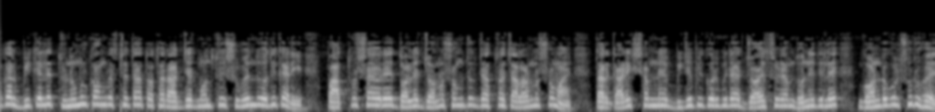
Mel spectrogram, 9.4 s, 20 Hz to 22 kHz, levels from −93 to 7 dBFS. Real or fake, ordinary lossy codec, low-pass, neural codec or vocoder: real; none; none; none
